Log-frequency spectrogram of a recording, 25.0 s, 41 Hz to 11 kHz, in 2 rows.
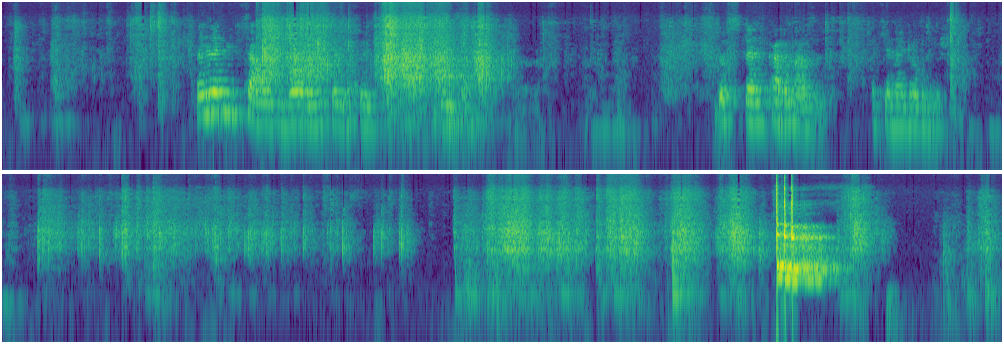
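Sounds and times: sharp knock with brief ring: 22.2 - 23.1.

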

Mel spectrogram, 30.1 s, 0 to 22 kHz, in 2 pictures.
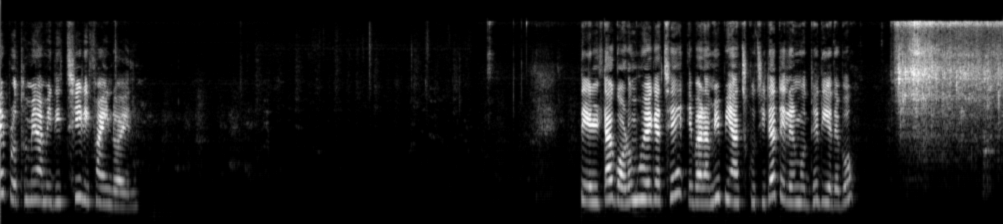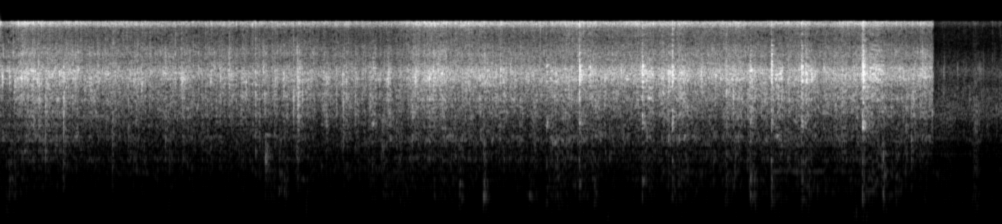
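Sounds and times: onions sizzling in oil: 13.4 - 30.0
metal spatula scraping pan: 14.6 - 15.5, 20.5 - 29.0.

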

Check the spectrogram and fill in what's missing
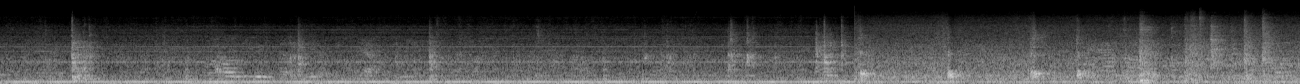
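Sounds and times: low hum of kitchen machinery: 0.0 - 13.0
dishes and dish racks clattering: 8.6 - 13.0.

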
